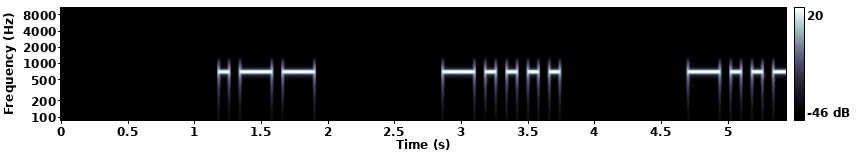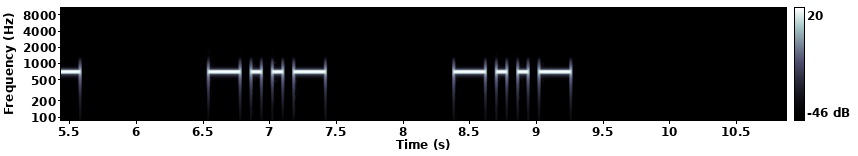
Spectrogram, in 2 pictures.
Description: Morse code, heard as a keyed tone, about 15 wpm, spaced as for 7 wpm, 700 Hz. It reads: W6XXX
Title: USA Call Signs - 5 Characters - 4x Character Spacing - 15wpm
